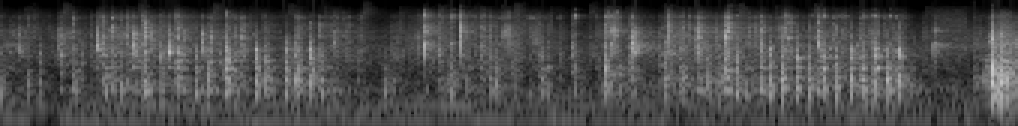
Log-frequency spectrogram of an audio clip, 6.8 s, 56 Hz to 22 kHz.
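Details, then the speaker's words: Lexus IS300 catalytic converter removed after failing, shaken by hand: loose irregular clattering like broken pieces tumbling in a can, meaning the internal substrate has broken up and the cat is dead. "whatever's inside that cat's completely dead"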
